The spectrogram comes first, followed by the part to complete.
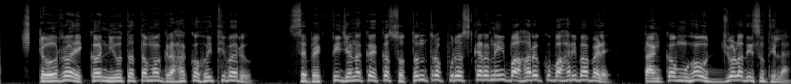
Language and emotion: Odia, happy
